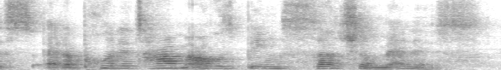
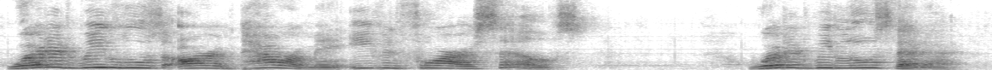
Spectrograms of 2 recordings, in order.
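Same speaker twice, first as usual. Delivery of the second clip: raised, louder, pleading sermon voice; impassioned preaching; 4 semitones higher, 7 dB louder than usual. Acted. Streamer preaching to her viewers about lost self-esteem, impassioned. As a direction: preach it to the crowd.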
